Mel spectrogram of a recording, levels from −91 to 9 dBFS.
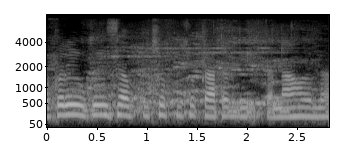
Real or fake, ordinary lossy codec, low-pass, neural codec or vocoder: real; none; 7.2 kHz; none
